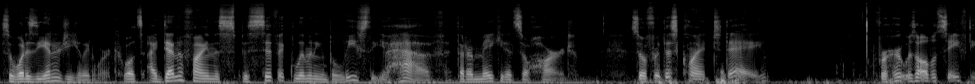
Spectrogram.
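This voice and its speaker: A man talks at a very fast pace in a medium-pitched voice with vocal fry, his pitch swinging very widely. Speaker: energy healer and coach. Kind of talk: outdoor vlog talk to camera. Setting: outdoors in snow.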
